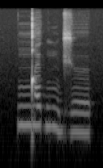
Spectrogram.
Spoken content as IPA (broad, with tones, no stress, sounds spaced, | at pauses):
ŋ͡ǃ ɛ˦ ɡ n d͡ʒ ʏ˨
